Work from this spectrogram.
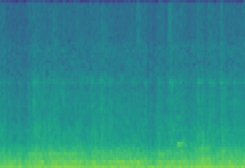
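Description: A train rolls along its rails with a steady, continuous rumble and a faint high whine, loud and close from inside the carriage.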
